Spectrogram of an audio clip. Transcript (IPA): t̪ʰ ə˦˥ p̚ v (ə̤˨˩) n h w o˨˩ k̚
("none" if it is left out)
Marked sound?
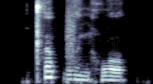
ə̤˨˩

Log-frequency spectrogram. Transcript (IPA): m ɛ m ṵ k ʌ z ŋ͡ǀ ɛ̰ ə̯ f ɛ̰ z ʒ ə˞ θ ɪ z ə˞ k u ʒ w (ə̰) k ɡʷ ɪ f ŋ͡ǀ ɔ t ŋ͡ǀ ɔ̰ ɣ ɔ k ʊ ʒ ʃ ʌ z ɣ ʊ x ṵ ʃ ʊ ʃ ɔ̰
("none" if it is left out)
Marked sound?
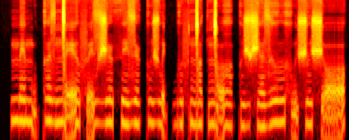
ɛ̰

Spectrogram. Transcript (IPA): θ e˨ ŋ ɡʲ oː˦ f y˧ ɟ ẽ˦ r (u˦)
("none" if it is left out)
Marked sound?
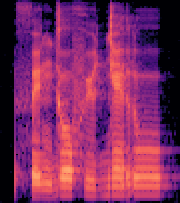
u˦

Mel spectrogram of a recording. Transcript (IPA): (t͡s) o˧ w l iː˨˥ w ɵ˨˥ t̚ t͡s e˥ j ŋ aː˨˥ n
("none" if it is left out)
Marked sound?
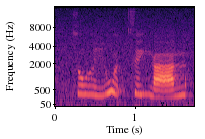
t͡s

